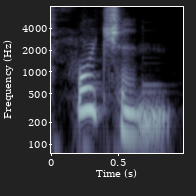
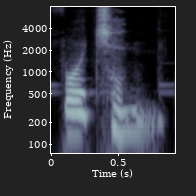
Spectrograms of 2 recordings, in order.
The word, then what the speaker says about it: fortune: It has T-U-N-E like the word tune, but when it's together here, we pronounce it like this, chun. So the word is fortune, fortune.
